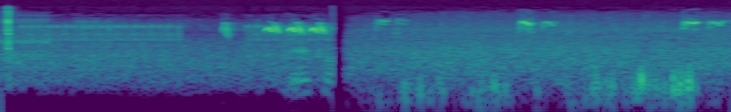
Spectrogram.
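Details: White-browed Tit-warbler, a resident bird, recorded in Ladakh, India, gives thin, very high, short notes in a quick cluster of three and then single notes, with a faint low voice and handling sounds beneath.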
